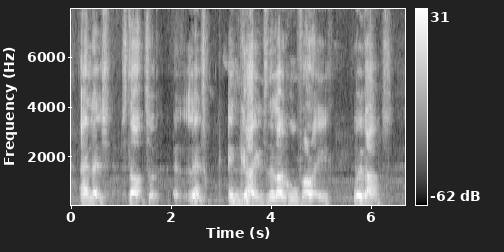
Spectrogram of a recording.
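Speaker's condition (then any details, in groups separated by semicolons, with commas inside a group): Cerebral palsy; wheelchair user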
